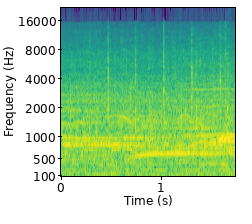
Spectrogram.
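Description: Roadside spectators at the Ottawa 10k race cheering and clapping in a steady, continuous wash of crowd noise, with a whistle-like tone and a voice drifting through.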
